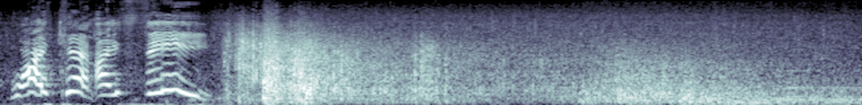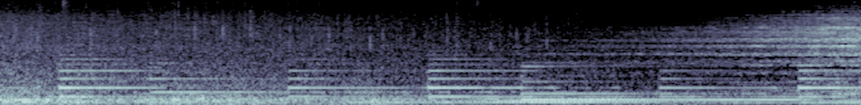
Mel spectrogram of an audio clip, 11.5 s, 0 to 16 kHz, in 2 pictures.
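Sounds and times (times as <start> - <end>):
steady rain pouring: 0.0 - 10.4
speech: 0.5 - 2.3
deep rolls of thunder: 1.5 - 9.2.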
